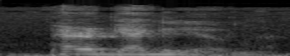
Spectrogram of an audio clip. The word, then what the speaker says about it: paraganglioma: IS IT -- IS IT PRONOUNCED PARAGANGLIOMA? PARAGANGLIOMA.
